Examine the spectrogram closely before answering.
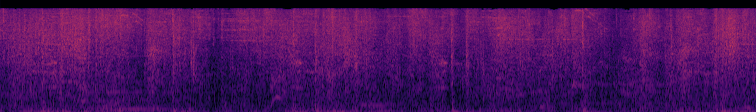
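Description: Magic spells whoosh and crackle in a fast battle.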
